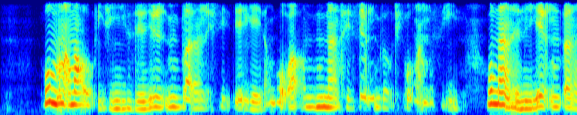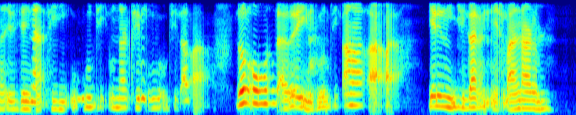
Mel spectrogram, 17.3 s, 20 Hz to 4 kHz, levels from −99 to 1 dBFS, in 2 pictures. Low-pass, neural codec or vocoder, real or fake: 3.6 kHz; autoencoder, 44.1 kHz, a latent of 192 numbers a frame, MeloTTS; fake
